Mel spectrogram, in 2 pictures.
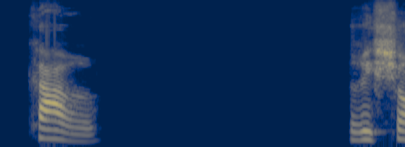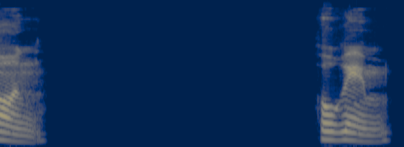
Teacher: Unlike the English R, which is pronounced with the tip of the tongue at the front of the mouth, the Hebrew R is pronounced using the back of the tongue with a slight roll. You can think of it like gargling air at the back of your throat.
